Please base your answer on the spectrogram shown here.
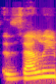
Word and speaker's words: Zélie: So, but in English, most people say it's Zélie.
